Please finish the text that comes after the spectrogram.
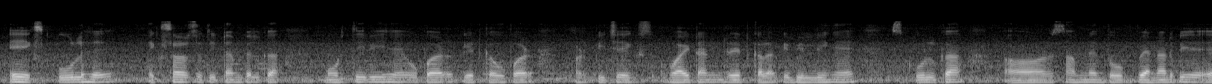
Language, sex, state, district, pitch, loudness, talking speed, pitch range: Hindi, male, Uttar Pradesh, Hamirpur, 105 Hz, -22 LUFS, 160 wpm, 105-110 Hz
